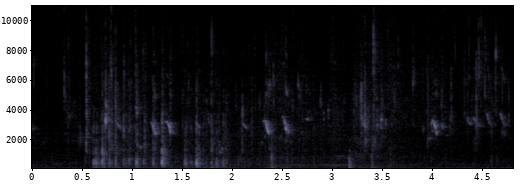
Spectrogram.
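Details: Two-week-old baby ducklings kept as pets give thin, high peeps in short bursts of two or three, mixed with soft low clucking and scattered clicks and taps.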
